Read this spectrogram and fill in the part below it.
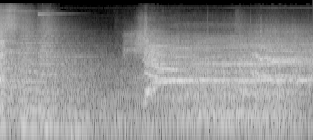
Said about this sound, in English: Biff slams broadside into the truck, spilling wet soil and debris into his open car.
